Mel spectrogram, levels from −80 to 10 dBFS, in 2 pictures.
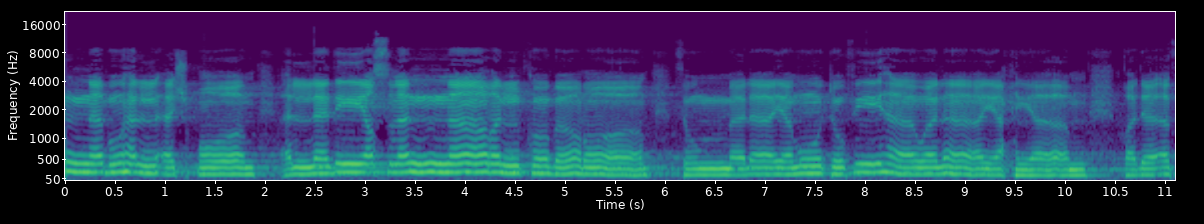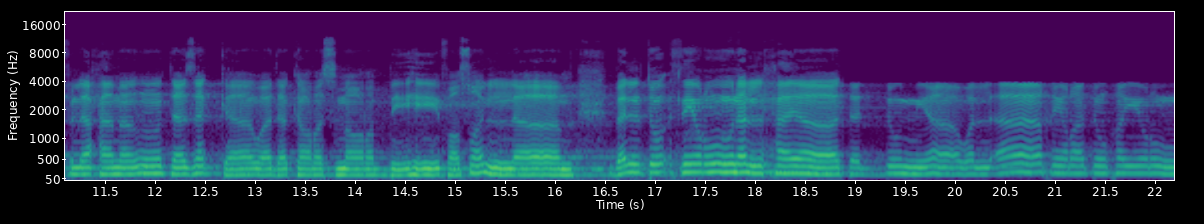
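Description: At 18.87 s the sound abruptly turns dull and boxy, with nothing above 3.8 kHz, drops about 10 dB, and gains a faint new noise floor, with no gap at the switch. This is likely an input switched to a poorer device, through to the end.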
